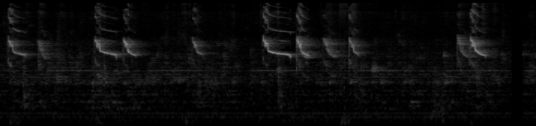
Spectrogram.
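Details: Buxtoni white-eye song used as a lure to make other white-eyes sing: high, thin, down-slurred whistled chirps in short bursts, some doubled, spaced irregularly, over a faint steady low hum.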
